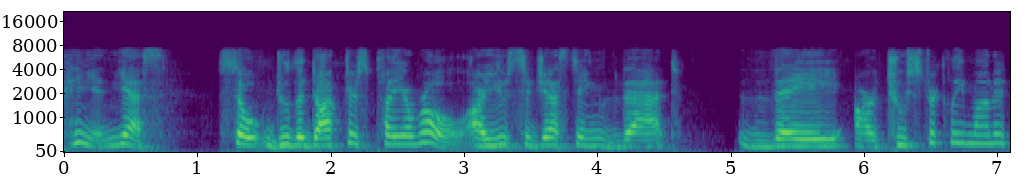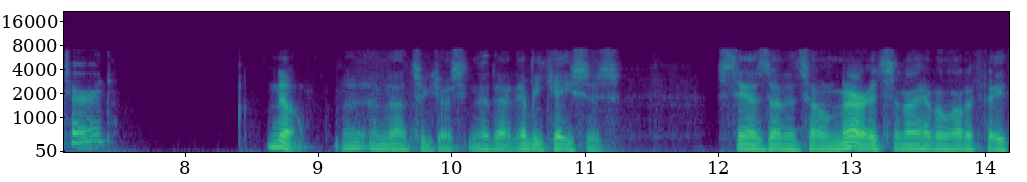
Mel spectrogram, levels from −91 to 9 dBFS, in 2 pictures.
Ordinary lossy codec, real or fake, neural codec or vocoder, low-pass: Opus, 32 kbps; real; none; 7.2 kHz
